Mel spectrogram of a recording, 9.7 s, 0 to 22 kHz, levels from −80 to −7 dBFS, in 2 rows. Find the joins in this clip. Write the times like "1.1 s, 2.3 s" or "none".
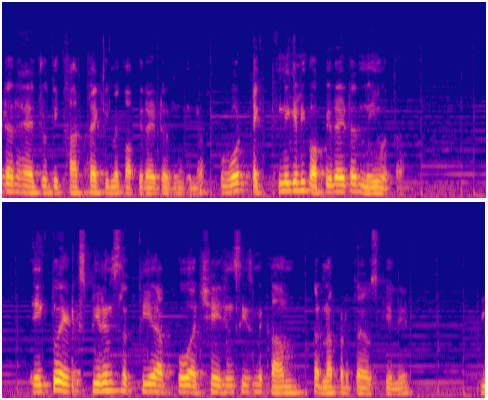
none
